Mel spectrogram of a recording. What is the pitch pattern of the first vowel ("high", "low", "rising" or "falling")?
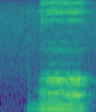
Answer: low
